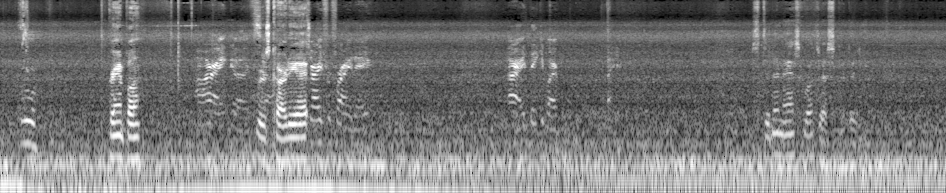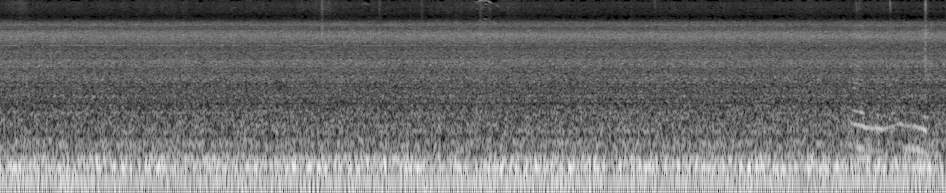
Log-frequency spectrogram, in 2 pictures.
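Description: A car engine hums steadily with a low rumble inside the cabin.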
